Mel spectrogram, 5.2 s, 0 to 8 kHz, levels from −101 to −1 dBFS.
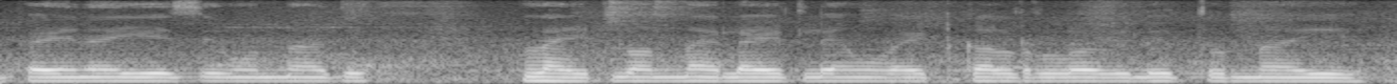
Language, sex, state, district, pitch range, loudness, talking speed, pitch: Telugu, male, Andhra Pradesh, Srikakulam, 125-130 Hz, -18 LUFS, 135 wpm, 130 Hz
